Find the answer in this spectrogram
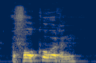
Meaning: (adjective) wholemeal; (noun) wholemeal products
- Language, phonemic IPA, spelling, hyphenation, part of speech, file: Dutch, /ˌvɔlˈkoː.rə(n)/, volkoren, vol‧ko‧ren, adjective / noun, Nl-volkoren.ogg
